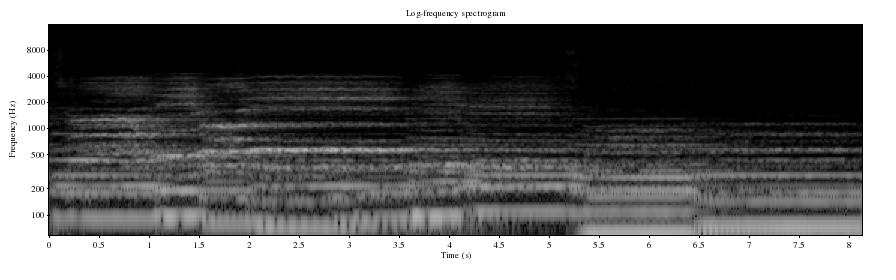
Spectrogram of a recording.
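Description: A congregation singing a closing hymn together, over long-held low notes of the accompaniment.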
